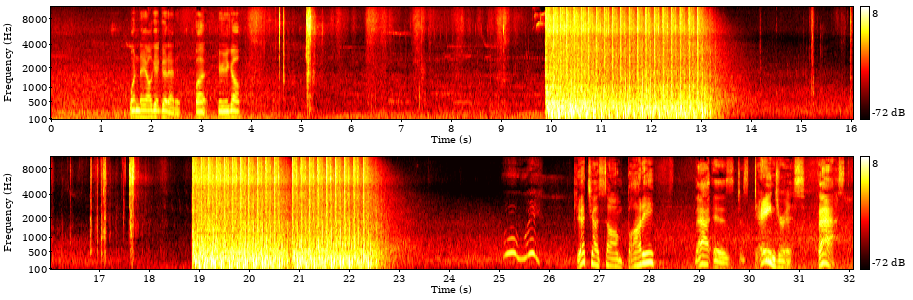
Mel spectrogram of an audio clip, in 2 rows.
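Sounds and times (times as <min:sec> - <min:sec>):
rifle fired rapidly: 0:09.9 - 0:13.7, 0:18.9 - 0:23.1.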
